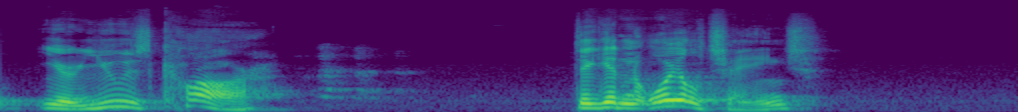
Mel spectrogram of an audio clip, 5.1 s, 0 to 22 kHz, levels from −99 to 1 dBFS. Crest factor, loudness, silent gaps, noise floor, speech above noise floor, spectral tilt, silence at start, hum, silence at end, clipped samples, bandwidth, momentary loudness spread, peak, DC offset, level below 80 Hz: 18 dB; -24 LUFS; none; -72 dBFS; 49 dB; -7 dB/octave; 0 s; none; 1.05 s; under 0.1%; 10 kHz; 14 LU; -8 dBFS; under 0.1%; -72 dBFS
